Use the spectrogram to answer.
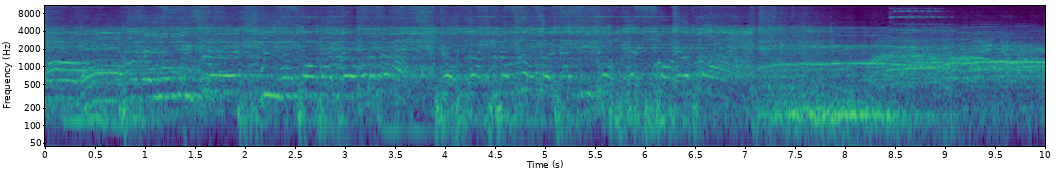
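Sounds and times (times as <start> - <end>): concert crowd cheering: 0.0 - 10.0
live hip-hop music: 0.0 - 10.0
high-pitched screams: 6.6 - 10.0.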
